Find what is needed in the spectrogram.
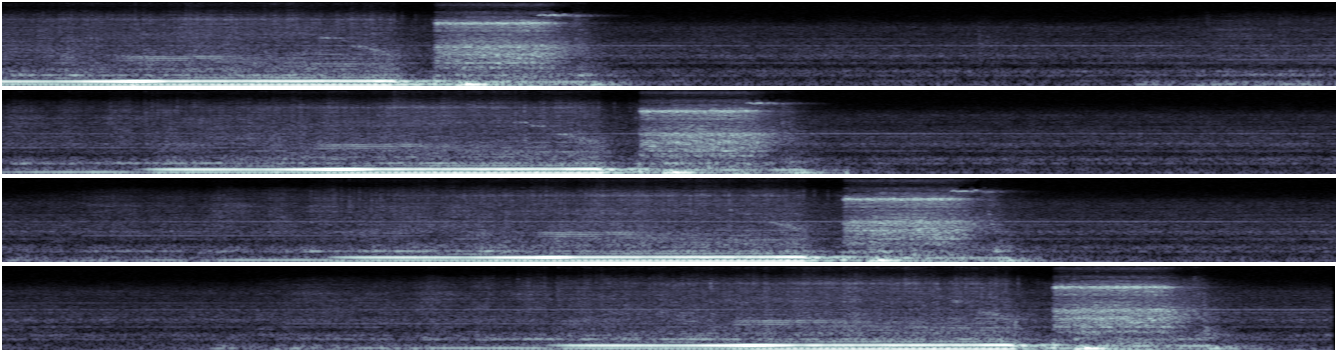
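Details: A prototype electromechanical mechanical ventilator made in Ethiopia cycles about eight times a minute, with a motor hum and a sharp valve release each cycle.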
